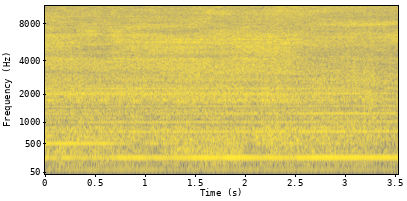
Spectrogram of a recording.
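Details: Bus conversion RV being winterized with compressed air: after faucets and fittings are opened, a loud steady rush of air over a constant hum with no spitting or gurgling, the water lines blowing clear at the final check.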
